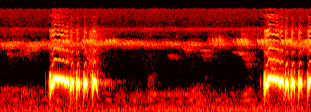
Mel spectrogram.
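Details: Zebra dove lure call used for trapping, two phrases two seconds apart, each a smooth opening coo followed by a fast rattle of four or five soft pulses, faint high bird chirps behind.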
